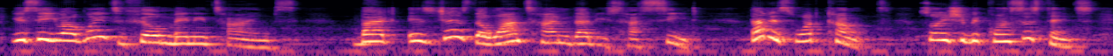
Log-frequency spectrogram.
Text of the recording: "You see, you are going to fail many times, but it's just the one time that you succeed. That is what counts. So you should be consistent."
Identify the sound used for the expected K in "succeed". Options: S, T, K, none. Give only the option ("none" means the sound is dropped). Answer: none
